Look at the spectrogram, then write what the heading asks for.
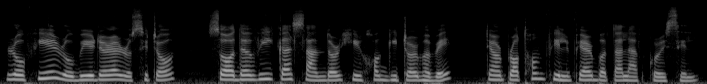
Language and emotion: Assamese, neutral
